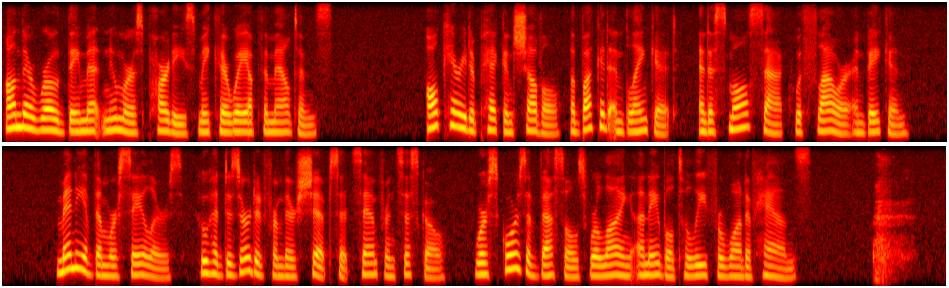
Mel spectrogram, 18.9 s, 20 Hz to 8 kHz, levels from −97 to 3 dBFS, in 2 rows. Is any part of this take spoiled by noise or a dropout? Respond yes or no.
yes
